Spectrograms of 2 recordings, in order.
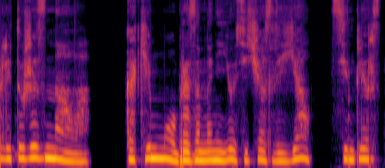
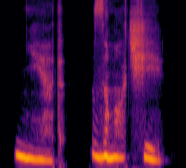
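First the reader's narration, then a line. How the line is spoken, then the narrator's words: Silent inner plea, young woman. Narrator (Russian): взмолилась про себя девушка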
